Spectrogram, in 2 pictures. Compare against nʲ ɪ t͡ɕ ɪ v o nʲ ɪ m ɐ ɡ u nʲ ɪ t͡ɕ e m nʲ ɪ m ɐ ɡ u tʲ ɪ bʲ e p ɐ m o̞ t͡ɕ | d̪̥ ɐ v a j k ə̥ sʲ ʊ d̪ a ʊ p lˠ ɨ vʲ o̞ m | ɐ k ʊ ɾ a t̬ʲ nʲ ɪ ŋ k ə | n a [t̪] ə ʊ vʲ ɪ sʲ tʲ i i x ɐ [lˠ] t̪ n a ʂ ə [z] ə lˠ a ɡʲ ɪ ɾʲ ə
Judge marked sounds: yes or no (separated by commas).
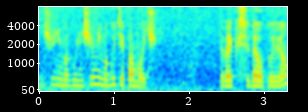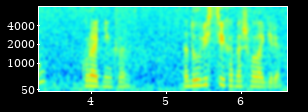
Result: no, no, no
